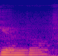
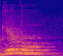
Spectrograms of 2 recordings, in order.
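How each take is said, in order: First: It is said as 'gimbal', with a b sound. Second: It is said like 'gimmel', like the Hebrew letter. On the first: The speaker calls it right. "but gimbal" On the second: The speaker calls it wrong. "not gimmel"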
